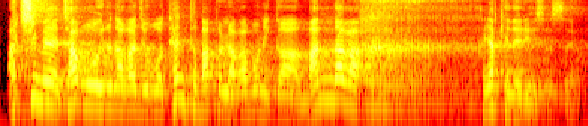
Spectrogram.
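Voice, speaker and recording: Man, pastor, animated revival preacher, echoey sanctuary. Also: sits high. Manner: animated storytelling with playful asides. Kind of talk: revival sermon. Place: church sanctuary. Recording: echoey church hall.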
